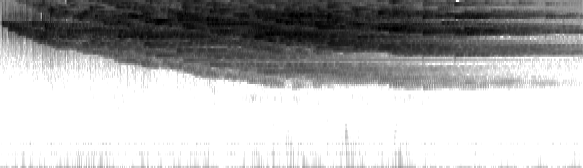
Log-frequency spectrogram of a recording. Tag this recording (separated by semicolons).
chimes; glissando; orchestral; percussion; wind-chimes; windchimes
